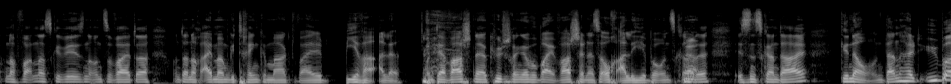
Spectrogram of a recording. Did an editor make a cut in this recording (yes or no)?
yes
